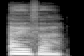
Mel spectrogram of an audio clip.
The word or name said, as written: GOAT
